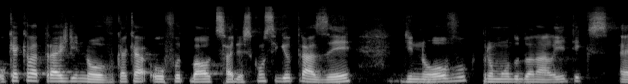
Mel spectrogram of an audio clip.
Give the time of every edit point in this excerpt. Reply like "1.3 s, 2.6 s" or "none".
4.7 s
